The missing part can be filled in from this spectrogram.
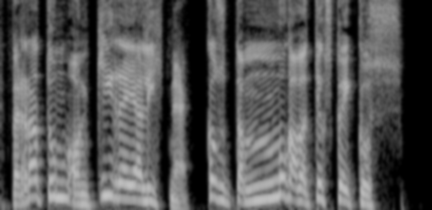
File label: Hard selling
